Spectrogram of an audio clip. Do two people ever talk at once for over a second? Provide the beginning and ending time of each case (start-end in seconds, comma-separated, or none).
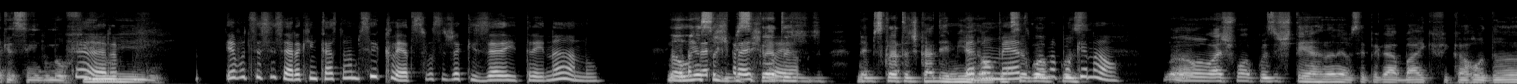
6.8-8.0, 9.6-10.9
